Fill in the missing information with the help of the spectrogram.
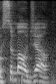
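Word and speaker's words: Samoa Joe: Um I just again he's such a I don't want to say his name wrong. Oh, Samo Joe.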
